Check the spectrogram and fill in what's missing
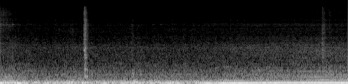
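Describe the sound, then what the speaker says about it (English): A 1984 Datsun 4x4 engine idles roughly with a steady low rumble, the throttle feathered to keep it running, swelling louder and fuller in the last second and a half, with no talking. "I'm gonna have to feather the throttle to keep her running"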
